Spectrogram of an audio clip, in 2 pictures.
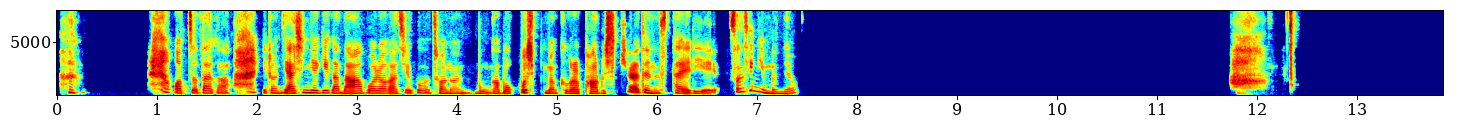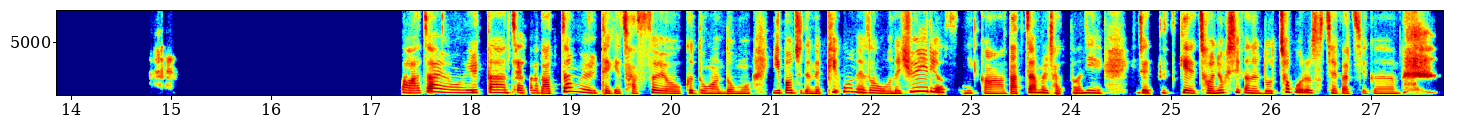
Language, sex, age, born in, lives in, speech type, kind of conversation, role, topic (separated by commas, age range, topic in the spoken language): Korean, female, 30-34, South Korea, South Korea, conversation, unstructured, none, 당신이 가장 좋아하는 음식은 무엇인가요?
